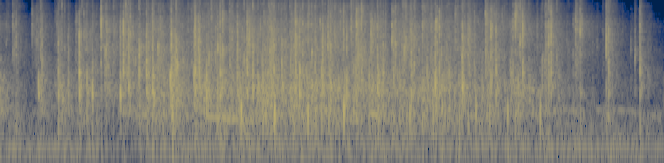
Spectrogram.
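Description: Audience applauding with many hands clapping, thinning out and dying away near the end.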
